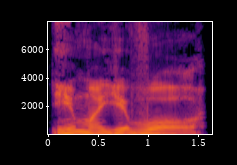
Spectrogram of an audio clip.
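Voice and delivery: very slow, ominous addition; slow, threatening interjection; sinister. A narrator's reading. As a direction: draw it out menacingly. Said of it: "зловеще добавил Рейнфарн".

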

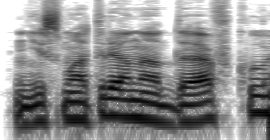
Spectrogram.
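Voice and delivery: usual speaking voice

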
